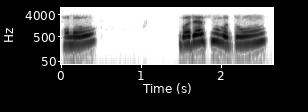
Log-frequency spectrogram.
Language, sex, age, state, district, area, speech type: Goan Konkani, female, 18-30, Goa, Canacona, rural, conversation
